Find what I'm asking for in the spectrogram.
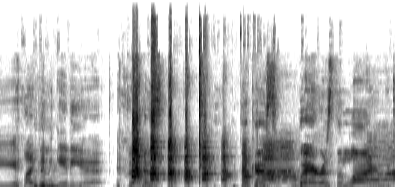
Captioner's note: laughing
